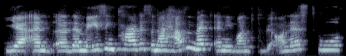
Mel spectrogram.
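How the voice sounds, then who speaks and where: A German woman in her thirties, appearing as a guest healer, chats animatedly and laughs often in a casual video-call interview from a small room at home. Her voice is a little high, a bit bright and fairly quick, and the recording has its highs cut off.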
